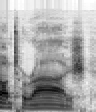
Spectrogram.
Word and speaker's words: entourage: from the event together Entourage I think it's Entourage it's like a French word it's almost it's a soft G are you sure yeah not it's a soft G not a hard G on I was in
